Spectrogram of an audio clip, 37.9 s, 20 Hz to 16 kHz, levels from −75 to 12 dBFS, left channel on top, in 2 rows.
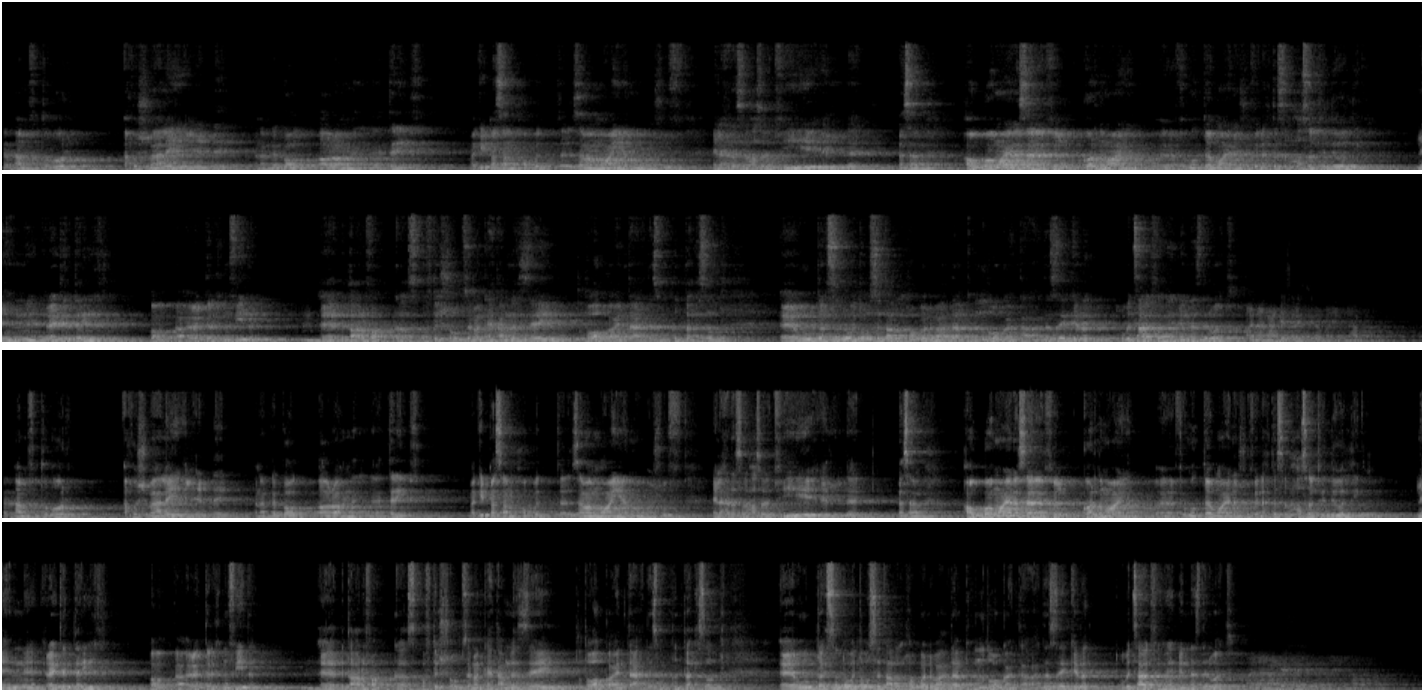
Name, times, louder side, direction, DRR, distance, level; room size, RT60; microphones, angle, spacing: voice 1, 0.2-1.0 1.6-3.0 3.3-5.5 6.2-11.6 11.9-12.5 12.8-18.1 18.9-20.5 20.9-22.3 23.1-33.5 33.8-35.3, right 1 dB, 90° right, 2 dB, 0.8 m, -28 dB
voice 2, 19.4-20.1 22.9-23.5 33.9-34.2 35.5-37.0, left 2 dB, 70° left, -3 dB, 1.2 m, -36 dB
8.1 x 4.9 x 5.2 m, 3.0 s
head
